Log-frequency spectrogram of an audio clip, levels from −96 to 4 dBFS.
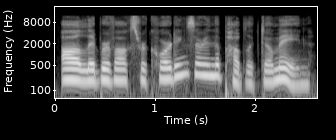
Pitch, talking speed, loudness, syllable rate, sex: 200 Hz, 185 wpm, -17 LUFS, 6.1 syllables/s, female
